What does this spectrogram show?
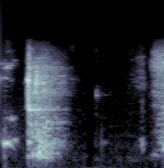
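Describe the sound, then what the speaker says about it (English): A single sharp human sneeze bursts out close and loud, followed by a short silence and the start of another breathy sound. "And I gotta sneeze."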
